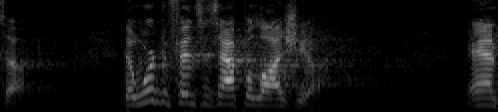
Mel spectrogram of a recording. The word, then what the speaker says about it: apologia: The word defense is apologia. And pronounced by most people apologia, but they're incorrect on the pronunciation, but big deal.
